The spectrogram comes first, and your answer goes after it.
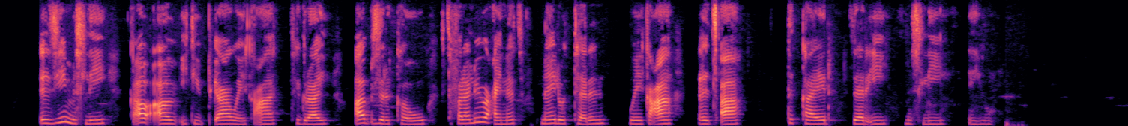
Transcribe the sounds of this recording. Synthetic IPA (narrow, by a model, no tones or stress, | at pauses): ʔɨzimɨsli | kʰʔaβa̰βit̪ʰijo̞pʼjawɔjkʰɐ̰ʕat̪ʰɨɡɾaj | ʔaβzɨɾɨkʰːɐβuz̥ɨt̪ʰɐ̥fɐlalɐjuʕajnɐt̪ | najlo̞t̪ʰːɐɾɨn | wɔjkʰɐ̰ʕa | ʕɨt͡sʼa | t̪ʰɨkʰːajɛd̪ | z̥ɐɾʔi | mɨsli | ʔɨjːu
